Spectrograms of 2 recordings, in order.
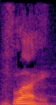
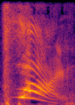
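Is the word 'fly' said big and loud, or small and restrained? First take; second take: small; big. First: It is said small, quiet and restrained. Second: It is said big, loud and projected. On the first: This is how it is done for television. "Kung sa T V" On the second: This is how it is done for theater. "Pag sa theater, ... Lalakihan mo palagi"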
